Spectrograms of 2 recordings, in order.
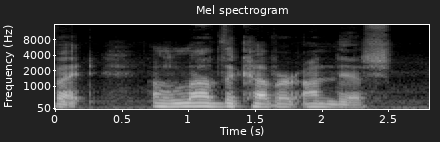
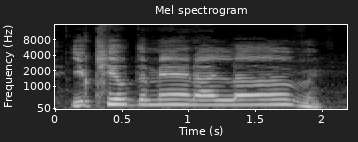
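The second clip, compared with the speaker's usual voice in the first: raised, emphatic voice, word love stretched out; 8 semitones higher than usual. Running through a scripted line addressed to the world, raised voice. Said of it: "I got to raise my voice".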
